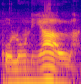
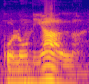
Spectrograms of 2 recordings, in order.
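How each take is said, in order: First: It is pronounced with Spanish vowels and sounds. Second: The same.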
